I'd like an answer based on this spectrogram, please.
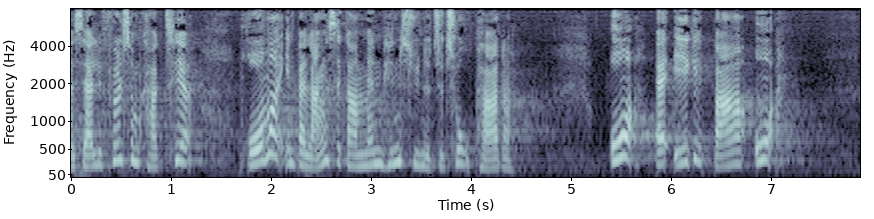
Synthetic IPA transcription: sæɐliføːlsɒ̽m̰kʰɑ̈ːɡ̥̚t͡sʰe̝ɐ̰ | ʁɔmɐʔe̝nb̥ælɑ̈ŋsəɡ̥ɑ̈m̰mel̰m̩ɦensy̰ːnð̩ˠt͡sʰe̝lt͡sʰo̝̰ːpʰɑ̈ːd̥ɐ | o̝ɐ̰ʔæɐʔe̝ɡ̥əb̥ɑ̈ːo̝ɐ̰

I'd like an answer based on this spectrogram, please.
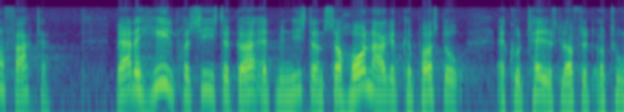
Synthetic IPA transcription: fɑ̈ɡ̥̚t͡sʰæ | ʋææɐɾ̥e̝ɦe̝̰ːld̥̚pʰʁɛsḭːsd̥æɡ̥ɶɐʔæd̥minisd̥ɐːn̩sɒ̽ɦɒːnɑ̈ɡ̥əð̩ˠkʰæpʰɒ̽sd̥ɔ̰̽ː | ækʰot͡sʰɛ̰oslɒ̽fd̥ð̩ˠɒt͡sʰo

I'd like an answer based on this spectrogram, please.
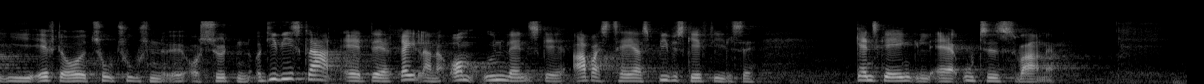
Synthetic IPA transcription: iefd̥ɐɒ̰ːð̩ˠt͡sʰo̝̰ːt͡sʰṵːsn̩ɒ̽sød̥n̩ɒ̽d̥iʋḭːskʰlɑ̰̈ːd̥æd̥ʁɛ̰ːlʔɐnəʔɒ̽muð̞ˠn̩læn̰sɡ̥əʔɑ̈ːb̥ɑ̈ɪd̥st͡sʰɛːɐsb̥ib̥e̝sɡ̥efd̥il̩sə | ɡ̥ænsɡ̥əeŋ̰ɡ̥l̩d̥æɐʔut͡sʰeðˠsʋɑ̰̈ːnʔə

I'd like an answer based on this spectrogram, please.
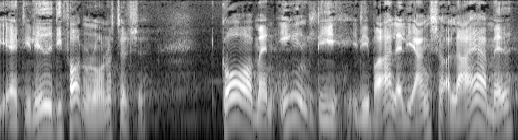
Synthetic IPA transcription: æd̥ile̝ːð̩ˠəd̥ifɒ̰ːnoːn̩ɔ̽nɐsd̥ød̥̰l̩sə | ɡ̥ɒ̰ːmæne̝̰ːnlilib̥əʁɑ̰̈ːlæliɑ̈ŋsəɒ̽lɑ̈ɪɐmeðˠ

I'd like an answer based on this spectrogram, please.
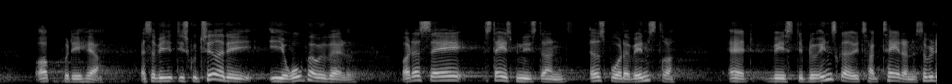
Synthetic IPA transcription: ʔɒ̽b̥̚pʰɒ̽d̥e̝ɦæɐ̰ʔælsɒʋid̥isɡ̥ut͡sʰe̝̰ːɐð̞ˠd̥e̝iœʊʁo̝ːpʰæuð̞ˠʋæl̰ð̩ˠ | ʔɒ̽ɾ̥æsɛːsd̥ɛ̰ːd̥sminisd̥ɐːnæðˠsb̥o̝ɐɾæʋensd̥ʁɐ | æd̥ʋe̝sd̥e̝b̥le̝ʊe̝nsɡ̥ʁɛðˠit͡sʰʁɑ̈ɡ̥̚t͡sʰɛ̰ːɾ̥ɐnəsɒ̽ʋe̝l

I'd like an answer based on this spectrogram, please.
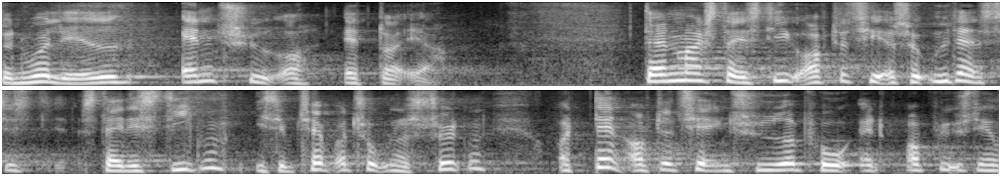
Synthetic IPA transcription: d̥ɑ̈nuæɐlɛːʊð̩ˠænt͡sʰy̰ð̞ˠɐæd̥ɑ̈ʔæɐ | d̥ænmɑ̈ːɡ̥sːd̥æt͡sisd̥iɡ̥ɒ̽b̥̚d̥æt͡sʰe̝̰ːɐsɒ̽ʔuð̞ˠd̥æn̰ssd̥æt͡sisd̥iɡ̥n̩iseb̥̚t͡sʰem̰b̥ɐt͡sʰo̝̰ːhunɐɒsød̥n̩ɒ̽d̥enʔɒ̽b̥̚d̥æt͡sʰe̝̰ɐ̰e̝ŋt͡sʰyːð̞ˠɐpʰɒ̽ʔæd̥ɒ̽b̥ly̰ːsne̝ŋ

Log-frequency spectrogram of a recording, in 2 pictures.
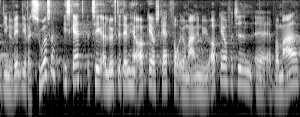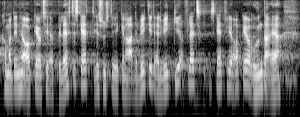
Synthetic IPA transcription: d̥inøðˠʋen̰d̥iəʁɛsuɐsɐisɡ̥æd̥t͡sʰe̝lʔæløfd̥əd̥enəɦe̝ɐʔɒ̽b̥̚ɡ̥ɛːʊəsɡ̥æd̥fɒ̰ːjo̝mɑ̈ŋənyːʔɒ̽b̥ɡ̥ɛːʊɐfʁɑ̈t͡sʰið̞̰ˠn̩ʋɒmɑ̈ːð̞̩ˠkʰɒ̽m̰ɐd̥enəheɐ̰ɒ̽b̥ɡ̥ɛːʊt͡sʰe̝læb̥e̝læsd̥əsɡ̥æd̥jɑ̈ɪsynsd̥e̝æɐɡ̥e̝nəʁɑ̈l̰d̥ʋe̝ɡ̥̚d̥id̥æd̥ʋie̝ɡ̥əɡ̥iɐ̰flsɡ̥æd̥fle̝ːɐɒ̽b̥̚ɡ̥ɛːʊɐʔuːð̞ˠn̩d̥ɑ̈ʔæɐ

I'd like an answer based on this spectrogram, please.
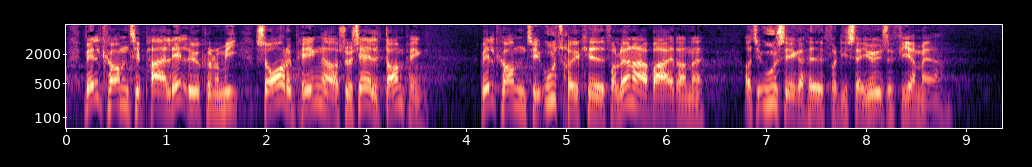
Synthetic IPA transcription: ʋelkʰɒ̽m̰n̩t͡sʰe̝lpʰɑ̈ʁɑlel̰økʰo̝no̝mḭːsɒːɾəpʰeŋəɒ̽so̝ɕɛ̰ːld̥ɒ̽mpʰe̝ŋ | ʋelkʰɒ̽m̰n̩t͡sʰe̝lut͡sʰʁœɡ̥he̝ð̰ˠfɒ̽løn̰ɑ̈ːb̥ɑ̈ɪ̰d̥ɐnə | ɒ̽t͡sʰe̝luse̝ɡ̥ɐɦe̝ð̰ˠfɒ̽diseɐiø̰ːsəfiɐmæɐ

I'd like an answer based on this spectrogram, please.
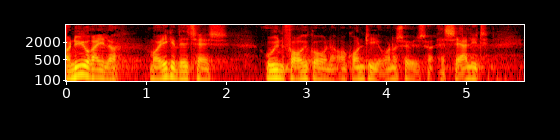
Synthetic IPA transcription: ɒ̽nyːəʁɛ̰ːlɐmɒ̽e̝ɡ̥əʋe̝ð̞ˠt͡sʰɛ̰ːs | uːð̞ˠn̩fɒːuðˠɡ̥ɔ̰̽ːnəʔɒ̽ɡ̥ʁɔ̽nd̥iəɔ̽nɐsø̰ɪl̩sɐʔæɐsæɐlid̥

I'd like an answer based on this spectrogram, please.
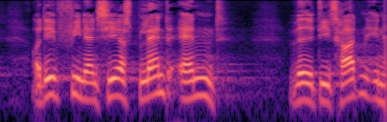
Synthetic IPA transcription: ʔɒ̽d̥e̝finænɕe̝̰ːɐsb̥lænd̥ænð̩ˠ | ʋe̝ðˠd̥it͡sʰʁad̥n̩en

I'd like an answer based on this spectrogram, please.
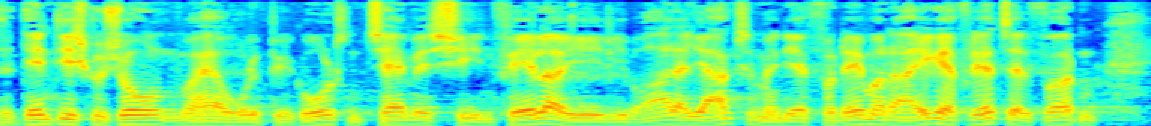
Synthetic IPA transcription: səd̥end̥isɡ̥uɕo̝̰ːnmɒ̽hæɐo̝ːləb̥yɐɡ̥o̝ːlsn̩t͡sʰæmesinfelɐilib̥əʁɑ̰̈ːlæliɑ̈ŋsəmenjɑ̈ɪfɒnem̰ɐɾ̥ɑ̈e̝ɡ̥əæɐfle̝ːɐt͡sʰælfɒ̽d̥en

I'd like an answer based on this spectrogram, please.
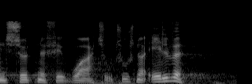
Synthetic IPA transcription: nsød̥ənəfe̝b̥ʁuɑ̰̈ːt͡sʰo̝̰ːt͡sʰṵːsn̩ɒ̽ʔelʋə

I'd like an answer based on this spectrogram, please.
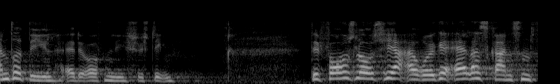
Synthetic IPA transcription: nd̥ʁɐd̥e̝̰ːləæd̥e̝ɒ̽fn̩d̥liəsysd̥e̝̰ːm | d̥e̝fɒːslɔ̰̽ːsheɐ̰ʔæʁœɡ̥əʔæl̰ɐsɡ̥ʁansn̩f

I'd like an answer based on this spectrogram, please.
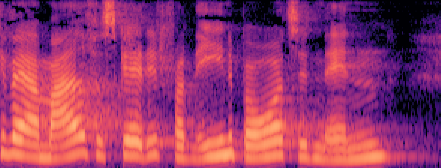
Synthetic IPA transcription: kæʋæːɐmɑ̈ːð̞̩ˠfɒ̽sɡ̥el̰id̥fʁɑ̈d̥ene̝ːnəb̥ɒʊɐt͡sʰe̝ld̥enænn̩

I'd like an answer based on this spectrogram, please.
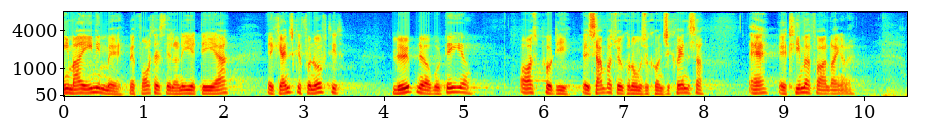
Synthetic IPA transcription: eimɑ̈ð̩ˠe̝ːnimemefɒːsɛsd̥e̝lɐnəiæd̥e̝æɐ | ɡ̥ænsɡ̥əfɒ̽nɔ̽fd̥id̥ | løːb̥ənəɒ̽ʋud̥e̝̰ːɐ | ɒ̽sə̥pʰɒ̽disɑ̈mb̥ɔ̽nsøkʰo̝no̝ːmisɡ̥əkʰɒ̽nsə̥kʰʋen̰sɐ | ʔækʰliːmæfɒ̽ɑ̈n̰d̥ʁeŋɐnə

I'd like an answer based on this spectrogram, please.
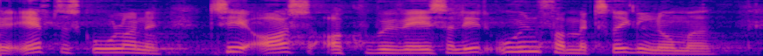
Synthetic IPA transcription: ʔefd̥ɐsɡ̥o̝ːlɐnət͡sʰe̝lʔɒ̽sɒ̽kʰub̥e̝ʋḛːɪsɑ̈ɪle̝d̥uːð̞ˠn̩fɒ̽mæt͡sʰʁiɡ̥l̩nɔ̽m̰ʁɐð̞̩ˠ

